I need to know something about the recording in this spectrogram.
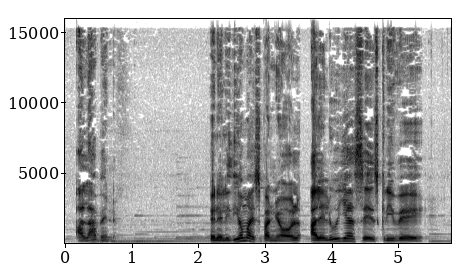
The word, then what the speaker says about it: aleluya: En el idioma español, aleluya se escribe A, L, E, L, U, Y, A. Y solamente hay un acento pronunciado sobre la sílaba lu.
